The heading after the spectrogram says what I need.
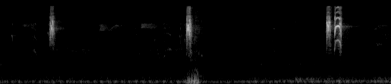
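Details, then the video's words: Female sunbird (local name sogon) in breeding condition calling to attract a male: three sharp, very high chirps spaced more than a second apart, the last one doubled, with a faint low hum underneath. "PANGGILAN SOGON BETINA BIRAHI MEMIKAT SOGON JANTAN"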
